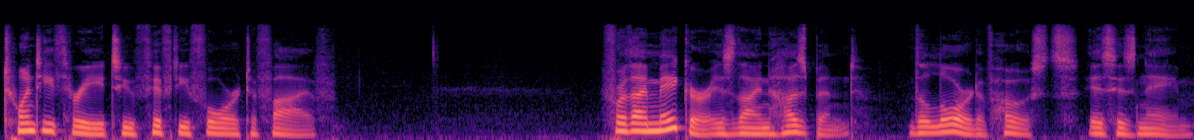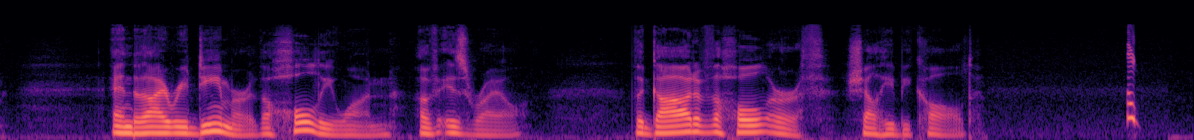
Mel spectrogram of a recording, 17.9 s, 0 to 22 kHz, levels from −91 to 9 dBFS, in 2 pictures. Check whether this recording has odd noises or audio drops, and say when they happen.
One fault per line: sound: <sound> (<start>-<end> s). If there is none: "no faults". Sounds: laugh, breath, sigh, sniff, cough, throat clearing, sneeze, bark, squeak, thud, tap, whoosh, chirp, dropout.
sound: chirp (17.4-17.5 s)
